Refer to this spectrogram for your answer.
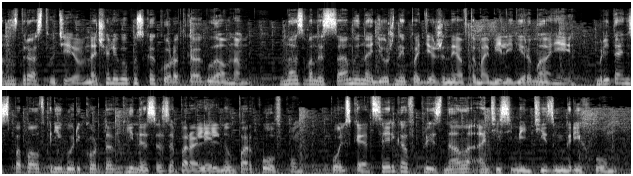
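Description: A man's voice with lively intonation at a fairly quick pace, clear music playing behind it. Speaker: radio news announcer. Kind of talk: radio news reading. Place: studio. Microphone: studio mic.

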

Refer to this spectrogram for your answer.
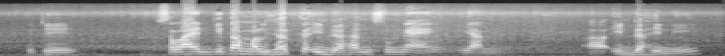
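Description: Noticeable background noise sits behind a man's fairly high voice. He talks at a moderate pace with ordinary pitch variation. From Dasun village, Lasem, Rembang, Central Java, Indonesia. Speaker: young historian and village official. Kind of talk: casual interview. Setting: outdoors on a boat on a river.

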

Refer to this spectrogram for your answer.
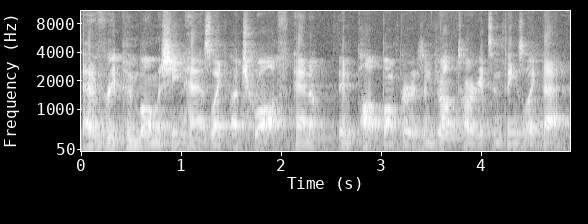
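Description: Male speech amid audible room echo and light background noise. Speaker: pinball software framework developer; conference presenter. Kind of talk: conference presentation with live demo. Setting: stage with audience. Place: hall. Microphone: lapel.

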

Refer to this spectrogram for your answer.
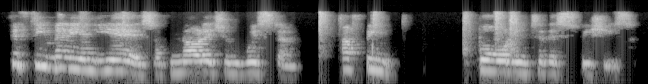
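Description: At a very slow pace, a woman speaks at a fairly high pitch with lively intonation, accompanied by audible room echo and light background noise. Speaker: horse herd custodian and healer; event host. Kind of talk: guided talk and meditation outdoors; talk to a group. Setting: outdoors with horses, streamed. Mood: calm, reverent. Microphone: camera far.

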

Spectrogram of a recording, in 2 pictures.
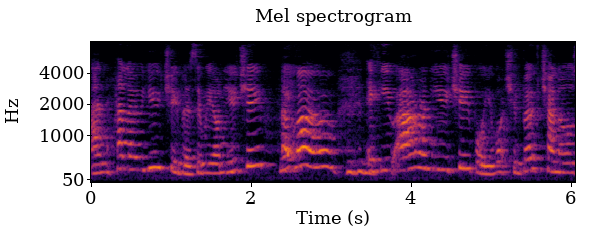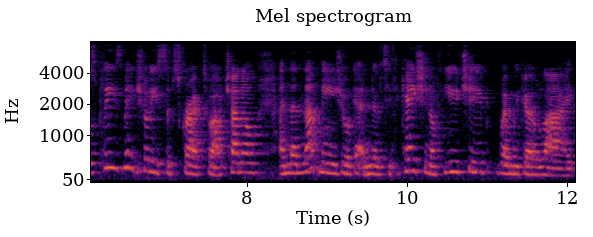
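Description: The pace is moderate with hardly any pauses. Room echo is audible. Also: woman. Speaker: host. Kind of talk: live stream intro chat. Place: kitchen. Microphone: camera far.

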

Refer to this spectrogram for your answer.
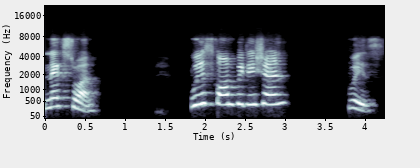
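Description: A very slow pace against a quiet background. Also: woman. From India. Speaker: college English teacher. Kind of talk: online lecture. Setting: video call. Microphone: video call.

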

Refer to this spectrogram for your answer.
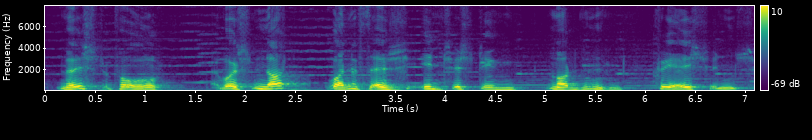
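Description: Over faint background music, a woman speaks at a very slow pace with lively intonation. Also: long, frequent pauses. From Australia. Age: 80s+. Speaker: dancer. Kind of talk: interview. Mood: fond, reminiscent. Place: home room.

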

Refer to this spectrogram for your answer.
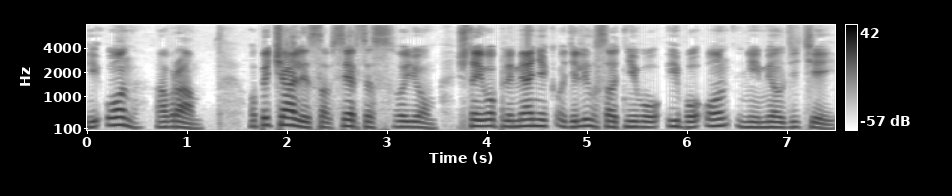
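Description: This man has a plain, everyday voice with ordinary pitch variation at a moderate pace. The sound is dry and close with no echo. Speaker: audiobook narrator. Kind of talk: reading aloud.

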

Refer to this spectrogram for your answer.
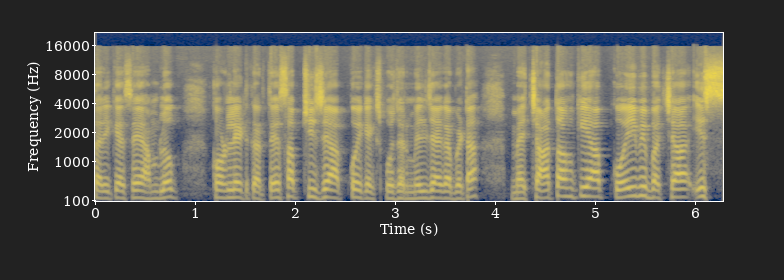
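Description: High-pitched male voice with fairly even intonation, moderate pace, and a quiet background. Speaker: coaching teacher. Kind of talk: announcement to students. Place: studio. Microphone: lapel.

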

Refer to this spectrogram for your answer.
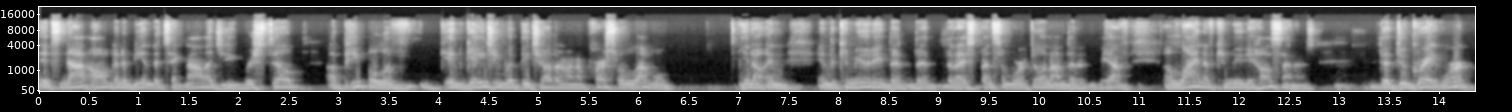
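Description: A man with an American accent speaks at a fairly quick pace in a dark, mellow, somewhat breathy tone. His intonation stays fairly even over light background noise. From Boston. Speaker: former state legislator; panelist. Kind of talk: panel discussion. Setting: video call. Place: home room. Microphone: webcam.

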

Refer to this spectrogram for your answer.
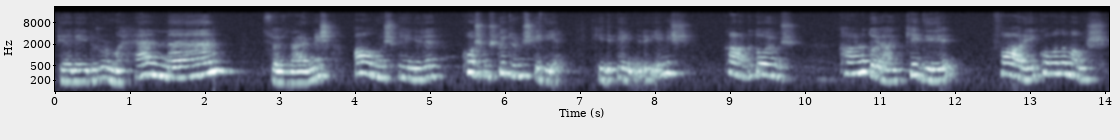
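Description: Strong room echo fills this recording. A woman with a fairly high pitch speaks slowly with lively intonation.

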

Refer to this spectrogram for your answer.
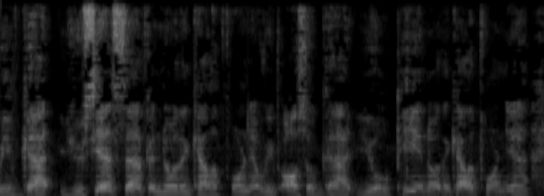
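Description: A man speaks in a dark, mellow, somewhat breathy voice with ordinary pitch variation. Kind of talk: advice vlog talk. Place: office. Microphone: phone near.

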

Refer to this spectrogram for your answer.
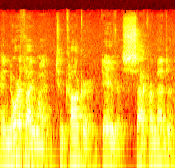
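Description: Speaking very slowly, a man of medium pitch keeps his intonation fairly even. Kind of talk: poetry reading, reflective. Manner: measured, lyrical, slow-paced; wistful, contemplative.

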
